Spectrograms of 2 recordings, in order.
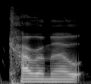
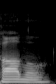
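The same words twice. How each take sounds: First: It is said with a British accent. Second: It is said with an American accent.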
